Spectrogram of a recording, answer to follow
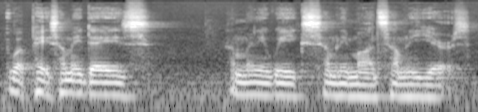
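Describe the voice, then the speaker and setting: An older man speaks at a tribute event in a somewhat low voice, moved close to tears. He stops and restarts often, laughing through the emotion. A faint hum of room sound sits behind him. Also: little pitch movement, normal speed, darkish tone. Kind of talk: heartfelt off-the-cuff remarks.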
